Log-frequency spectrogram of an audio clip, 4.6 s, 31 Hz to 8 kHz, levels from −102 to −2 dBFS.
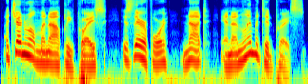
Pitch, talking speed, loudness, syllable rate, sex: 145 Hz, 130 wpm, -19 LUFS, 5.9 syllables/s, male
